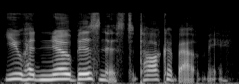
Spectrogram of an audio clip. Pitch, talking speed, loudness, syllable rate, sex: 220 Hz, 200 wpm, -17 LUFS, 4.9 syllables/s, female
